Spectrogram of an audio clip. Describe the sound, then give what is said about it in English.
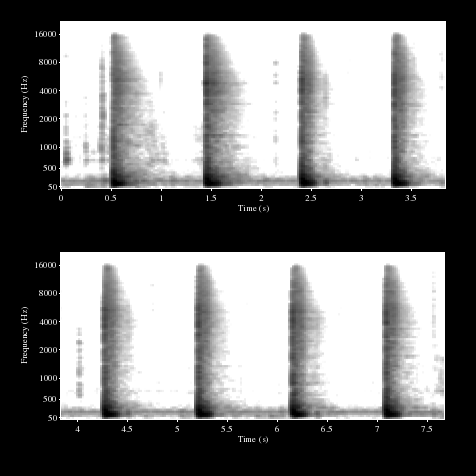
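Eight drum hits land at a steady, even pace in a mix, each a loud sharp strike followed by a short reverb tail, the same shorter reverb used on the kick and toms, that fades quickly, with a low tonal ring lingering underneath. No voices. “First reverb is the same reverb I added on the kick and the toms, which is a shorter reverb like this.”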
